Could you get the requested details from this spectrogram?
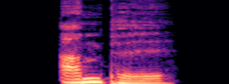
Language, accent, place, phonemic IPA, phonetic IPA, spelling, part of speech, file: German, Germany, Berlin, /ˈampəl/, [ˈʔäm.pʰl̩], Ampel, noun, De-Ampel.ogg
- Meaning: 1. traffic light 2. ellipsis of Ampelkoalition 3. ceiling lamp (lamp which hangs from the ceiling) 4. container (e.g. for a plant) which hangs from the ceiling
